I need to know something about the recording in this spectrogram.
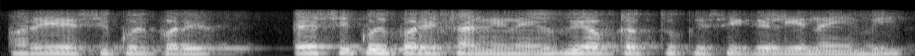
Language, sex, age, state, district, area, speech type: Hindi, male, 45-60, Rajasthan, Karauli, rural, conversation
